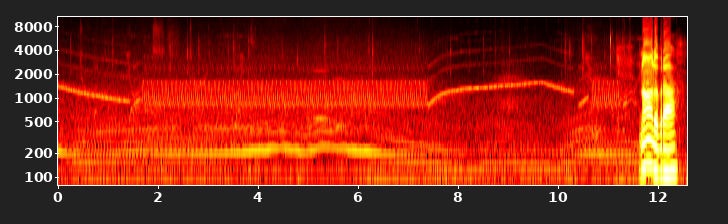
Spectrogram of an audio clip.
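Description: A police siren wails and yelps.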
